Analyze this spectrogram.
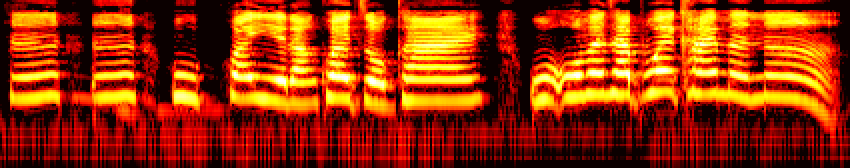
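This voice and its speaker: Woman doing a trembling squeaky little piglet. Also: fairly even intonation, sharp tone, full character voice. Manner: trembling, slow sing-song. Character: timid silly little male piglet, middle brother.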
